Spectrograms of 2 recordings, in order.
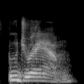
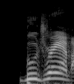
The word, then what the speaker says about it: Boodram: It's an am rather than an um, but it's very close. Boodram. – Boodram, I just put the emphasis on the wrong syllable.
